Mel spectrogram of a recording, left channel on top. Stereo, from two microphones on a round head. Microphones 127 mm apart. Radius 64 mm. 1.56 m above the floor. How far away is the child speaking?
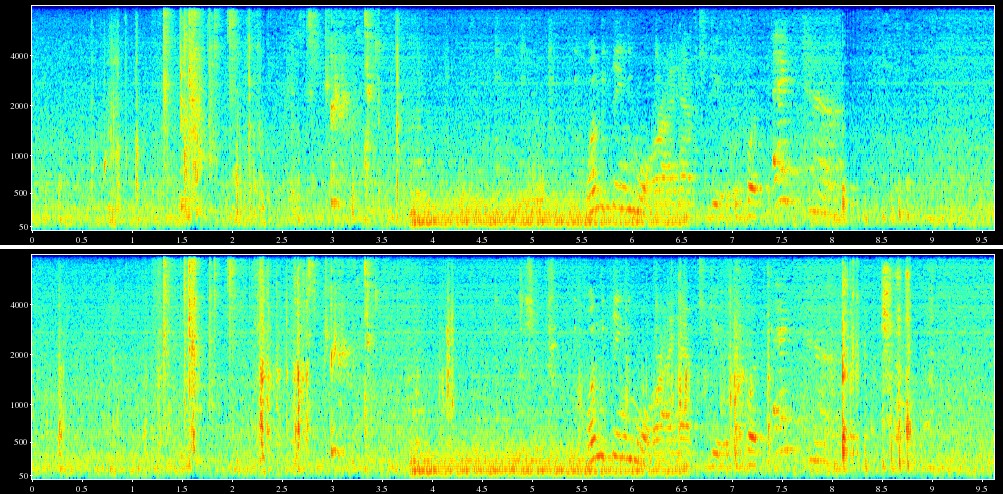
About 1.8 m.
